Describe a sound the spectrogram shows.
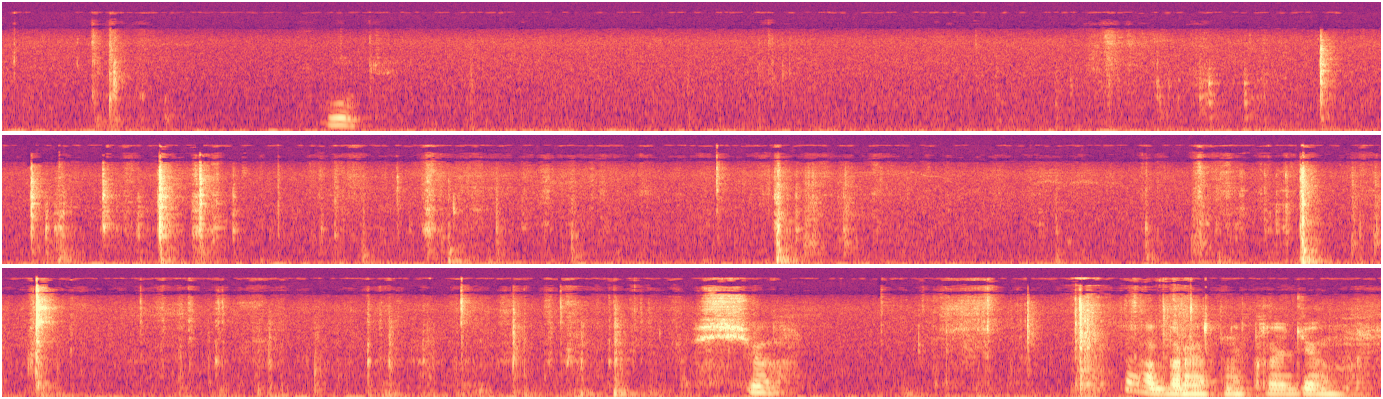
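Hands handle a circuit board, with light knocks and clicks on a table.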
